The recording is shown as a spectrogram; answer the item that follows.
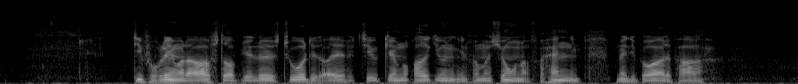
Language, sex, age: Danish, male, 23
